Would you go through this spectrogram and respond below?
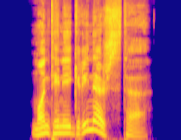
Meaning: inflection of montenegrinisch: 1. strong/mixed nominative/accusative feminine singular superlative degree 2. strong nominative/accusative plural superlative degree
- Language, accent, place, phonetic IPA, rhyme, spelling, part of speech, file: German, Germany, Berlin, [mɔnteneˈɡʁiːnɪʃstə], -iːnɪʃstə, montenegrinischste, adjective, De-montenegrinischste.ogg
